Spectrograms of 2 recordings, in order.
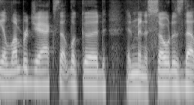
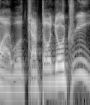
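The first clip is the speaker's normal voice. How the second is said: put-on poor French accent, higher pitch; 4 semitones higher than usual. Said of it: "I don't do a good French accent".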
